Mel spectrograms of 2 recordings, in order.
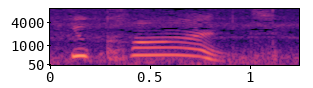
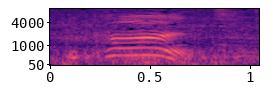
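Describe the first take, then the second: The two takes are said the same way.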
